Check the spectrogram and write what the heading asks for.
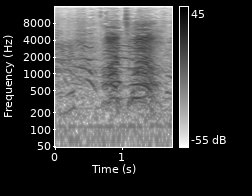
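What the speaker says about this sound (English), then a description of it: "Chanting "Fuck 12."" Protesters chant in unison, two loud rhythmic bursts of many voices rising out of a background crowd murmur.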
